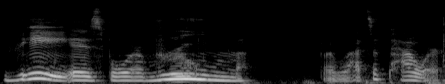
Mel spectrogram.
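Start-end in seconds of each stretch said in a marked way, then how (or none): none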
